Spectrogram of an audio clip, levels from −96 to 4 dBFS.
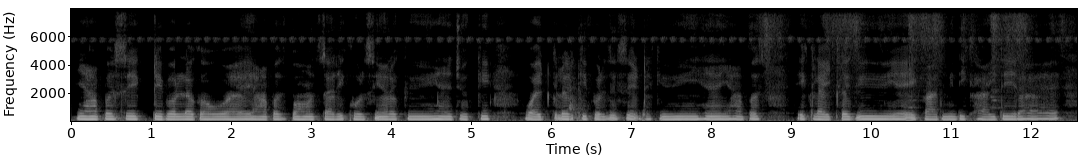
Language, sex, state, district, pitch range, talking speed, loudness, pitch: Hindi, female, Bihar, Bhagalpur, 180-185 Hz, 180 wpm, -38 LUFS, 180 Hz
